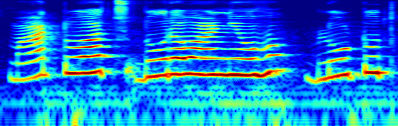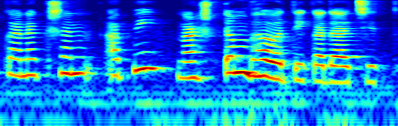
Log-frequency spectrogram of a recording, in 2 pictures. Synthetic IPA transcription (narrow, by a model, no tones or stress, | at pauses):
smaːɾʈʋaːt͡ʃd̪uːɾɐʋaːɳjoːɦɐbluːʈuːt̪kɐnekʂɐnɐpinɐʂʈɐmbʱɐʋɐt̪ikɐd̪aːt͡ʃit̪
